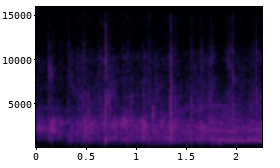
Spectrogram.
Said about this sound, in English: Okay, now that we're standing, let's clap our hands to give him praise.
